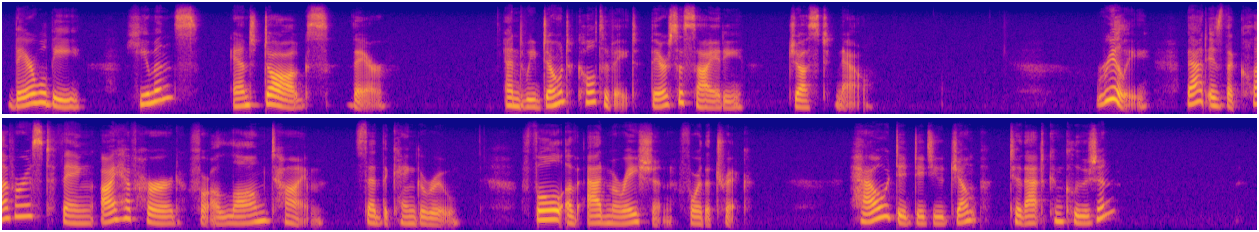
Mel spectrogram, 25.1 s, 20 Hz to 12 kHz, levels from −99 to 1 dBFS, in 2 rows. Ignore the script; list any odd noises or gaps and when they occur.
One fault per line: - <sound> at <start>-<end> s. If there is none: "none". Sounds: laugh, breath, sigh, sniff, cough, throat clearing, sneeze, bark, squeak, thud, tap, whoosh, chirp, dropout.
none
